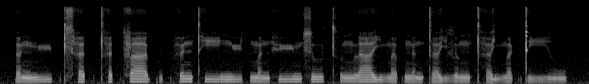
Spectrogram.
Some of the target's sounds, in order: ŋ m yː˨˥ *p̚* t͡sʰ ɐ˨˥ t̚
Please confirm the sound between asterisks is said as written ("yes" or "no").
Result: yes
